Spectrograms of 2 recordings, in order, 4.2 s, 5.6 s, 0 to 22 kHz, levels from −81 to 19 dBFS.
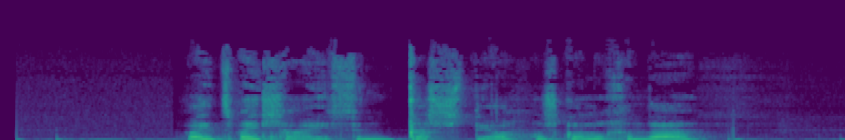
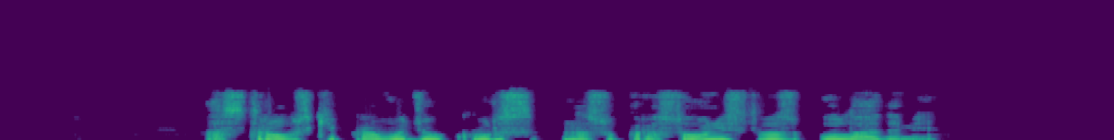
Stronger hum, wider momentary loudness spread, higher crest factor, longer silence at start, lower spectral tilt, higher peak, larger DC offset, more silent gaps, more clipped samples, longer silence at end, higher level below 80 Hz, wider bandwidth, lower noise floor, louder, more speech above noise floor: neither; about the same, 6 LU vs 8 LU; about the same, 22 dB vs 18 dB; second, 0.1 s vs 1.05 s; about the same, -5 dB/octave vs -6 dB/octave; about the same, -2 dBFS vs 0 dBFS; neither; neither; neither; second, 0 s vs 0.9 s; first, -46 dBFS vs -56 dBFS; first, 15.5 kHz vs 8.2 kHz; second, -50 dBFS vs -88 dBFS; second, -24 LUFS vs -16 LUFS; second, 26 dB vs 72 dB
